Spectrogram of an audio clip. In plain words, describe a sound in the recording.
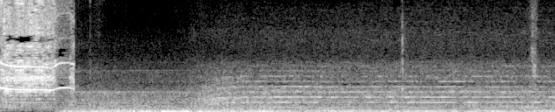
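Masking tape tears off a roll.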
